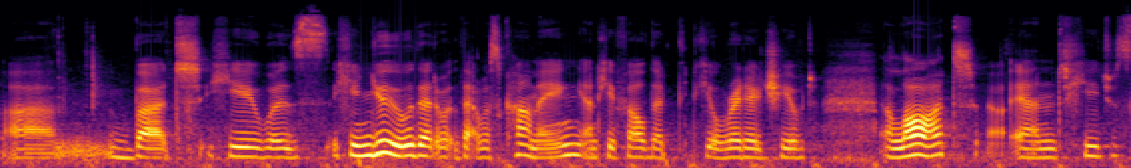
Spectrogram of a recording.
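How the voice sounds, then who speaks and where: A woman with a Russian accent at a fairly slow pace. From Russia (Moscow). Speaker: novelist. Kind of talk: interview. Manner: halting, with many fillers and restarts.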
